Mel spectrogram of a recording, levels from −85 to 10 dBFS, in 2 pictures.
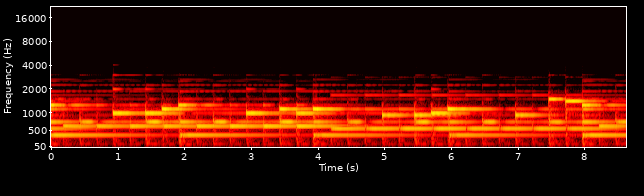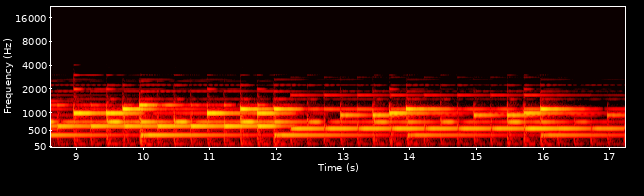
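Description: At 3.97 to 4.02 s there is a short stall from a late packet. A packet arrived after its playout time, the jitter buffer ran dry, and the receiver filled the gap by extending the last sound for about 16 ms before resuming where it left off. Nothing is lost, but playback is pushed 16 ms later from that point on. It is heard as a brief hold on the sound, with a faint buzz or dip.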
